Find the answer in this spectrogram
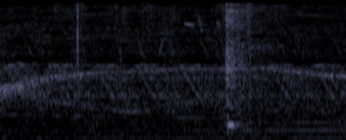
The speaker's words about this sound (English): I can't think with all these sirens.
